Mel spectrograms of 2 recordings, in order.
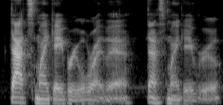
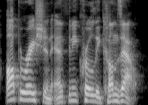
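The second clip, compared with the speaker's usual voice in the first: loud commanding American boss; Gabriel voice; 6 semitones higher, 8 dB louder than usual. Acted. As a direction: bark it like a drill leader. Gabriel announcing at whiteboard.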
